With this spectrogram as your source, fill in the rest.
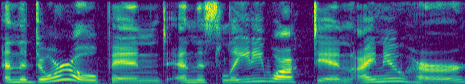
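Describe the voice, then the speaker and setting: A woman's fairly high voice, lively in intonation, at a fairly slow pace. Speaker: life coach vlogger. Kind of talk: personal testimony vlog. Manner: halting, with fillers.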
